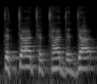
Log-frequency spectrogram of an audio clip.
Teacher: ਸਾਹ ਦੀ ਹਵਾ ਨੂੰ ਦੰਦ ਪਠਾਰ ਤੋਂ ਸਖਤ ਤਾਲੂ ਦੇ ਦਰਮਿਆਨ ਜੀਭ ਦੇ ਬਲੇਡ ਦੁਆਰਾ ਰੋਕਿਆ ਜਾਵੇ। ਟਿਪ ਤੋਂ ਬਾਅਦ ਵਾਲਾ ਹਿੱਸਾ ਜੀਭ ਦਾ ਬਲੇਡ ਤਾਲਵੀ ਧੁਨੀ ਦੇ ਵਿੱਚ ਕਿਹਾ ਜਾਂਦਾ ਉਸ ਨੂੰ।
